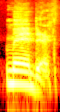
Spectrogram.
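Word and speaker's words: Mandić: Mandick. That is correct. That is I looked that up. That is how you say it.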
